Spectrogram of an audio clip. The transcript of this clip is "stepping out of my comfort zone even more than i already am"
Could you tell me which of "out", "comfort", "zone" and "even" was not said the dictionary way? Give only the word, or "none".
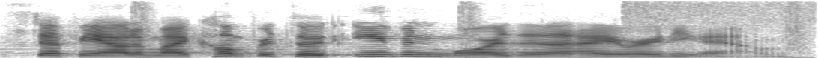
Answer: zone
